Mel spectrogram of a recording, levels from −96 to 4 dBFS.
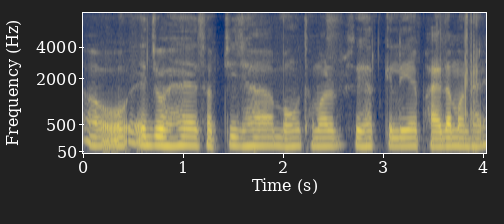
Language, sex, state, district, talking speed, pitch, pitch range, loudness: Chhattisgarhi, male, Chhattisgarh, Rajnandgaon, 220 wpm, 130 Hz, 125-135 Hz, -18 LUFS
